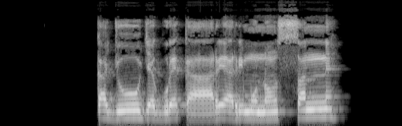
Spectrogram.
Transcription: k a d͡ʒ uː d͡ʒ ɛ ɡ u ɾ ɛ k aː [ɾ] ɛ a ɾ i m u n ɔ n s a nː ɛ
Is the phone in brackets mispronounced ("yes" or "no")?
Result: no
